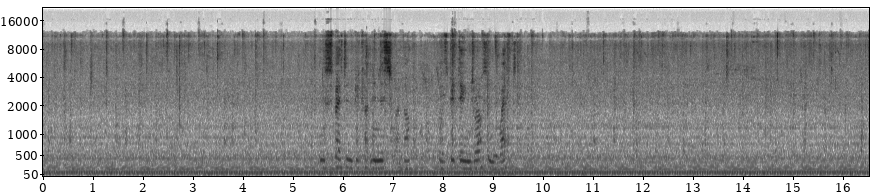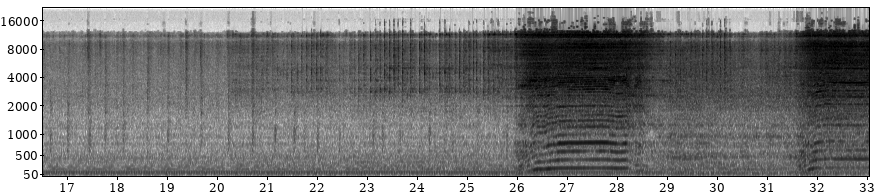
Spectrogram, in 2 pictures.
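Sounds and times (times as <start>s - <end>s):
chainsaw running and revving: 22.8s - 33.0s.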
